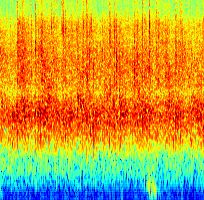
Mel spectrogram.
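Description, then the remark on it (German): An audience claps steadily, a dense wash of many hands producing a continuous crackling hiss at even loudness throughout, with no voices standing out. “Gib ihnen einen Applaus.”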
